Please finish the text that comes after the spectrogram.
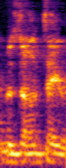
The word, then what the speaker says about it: Mezonte: do you spell that? Mezonte, is it M?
